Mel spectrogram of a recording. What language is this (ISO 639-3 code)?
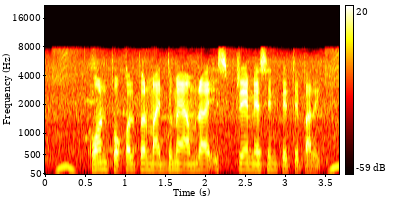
ben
